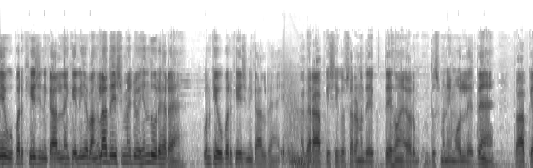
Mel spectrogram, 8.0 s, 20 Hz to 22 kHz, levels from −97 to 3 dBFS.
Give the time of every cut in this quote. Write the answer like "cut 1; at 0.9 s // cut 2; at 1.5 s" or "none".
cut 1; at 4.2 s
